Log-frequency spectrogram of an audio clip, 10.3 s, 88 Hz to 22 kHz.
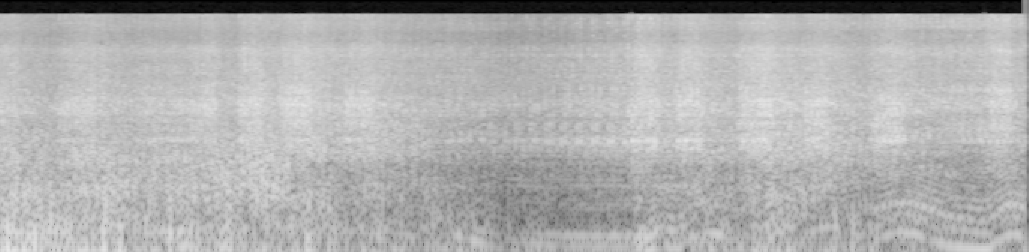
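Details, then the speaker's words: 1998 Isuzu Panther Grand Royal diesel, 27 years old, new battery, throttle blipped: smooth rise and fall with even crisp clatter, no knocks, misfires or odd noises; engine calm, not rough, no smoke. "Ini suaranya renyah. Ya, suara nyernah khas penter enak di telinga, tidak ada suara yang aneh. Terus mesinnya juga tenang, tidak oblak ya, tidak pincang mesinnya."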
